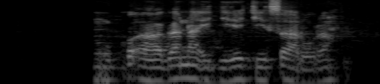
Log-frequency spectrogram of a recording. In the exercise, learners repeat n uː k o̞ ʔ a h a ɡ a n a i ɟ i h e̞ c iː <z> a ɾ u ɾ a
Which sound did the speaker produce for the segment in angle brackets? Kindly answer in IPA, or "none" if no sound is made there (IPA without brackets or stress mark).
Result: s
